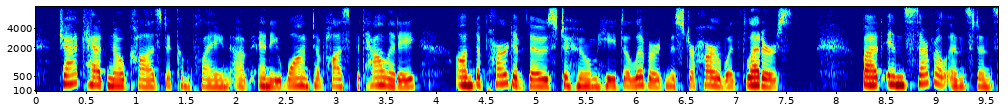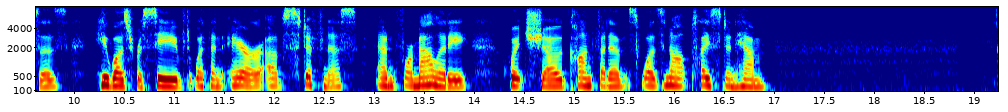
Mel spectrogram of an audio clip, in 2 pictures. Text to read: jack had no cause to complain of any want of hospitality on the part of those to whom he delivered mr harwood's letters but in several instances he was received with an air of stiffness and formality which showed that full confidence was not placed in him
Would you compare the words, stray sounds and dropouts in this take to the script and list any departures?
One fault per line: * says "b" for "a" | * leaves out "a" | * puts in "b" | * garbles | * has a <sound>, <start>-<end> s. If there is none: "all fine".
* leaves out "that full"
